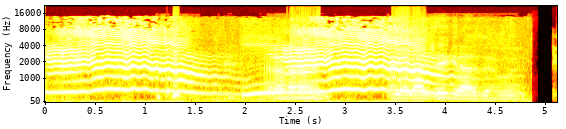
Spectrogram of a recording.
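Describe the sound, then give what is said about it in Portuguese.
Loud, drawn-out meows from a cat: two long wailing cries that rise and fall in pitch, then a shorter wavering one before the sound cuts off. “E o gato começou”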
